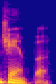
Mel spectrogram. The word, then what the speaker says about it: Ciampa: Ciampa, rather. Ciampa rhymes with Tampa.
